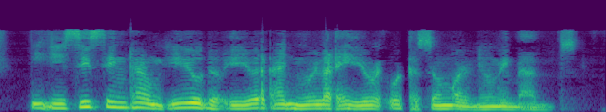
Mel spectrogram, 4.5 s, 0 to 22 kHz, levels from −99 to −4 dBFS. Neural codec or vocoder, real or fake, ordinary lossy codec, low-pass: codec, 16 kHz, 0.5 kbps, FreqCodec, larger model; fake; AAC, 32 kbps; 7.2 kHz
